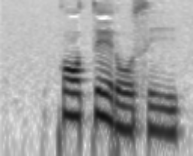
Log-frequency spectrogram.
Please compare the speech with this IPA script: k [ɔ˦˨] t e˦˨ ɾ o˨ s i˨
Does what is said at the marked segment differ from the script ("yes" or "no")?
yes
